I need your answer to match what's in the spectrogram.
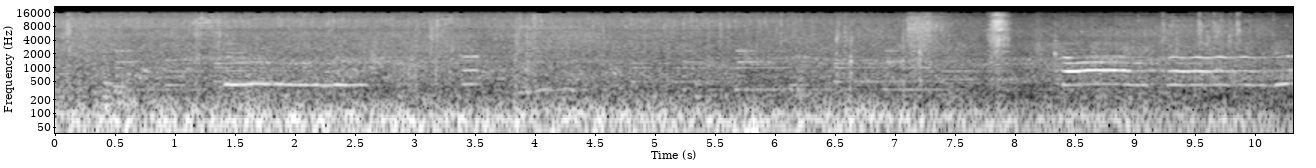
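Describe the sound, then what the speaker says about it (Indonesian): Steady, heavy rain roars throughout with low rumbling thunder underneath in the video game GTA, a dense continuous wash with no pauses. "kilat tu bising lah weh"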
